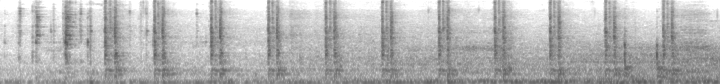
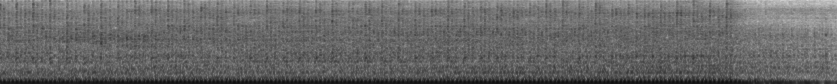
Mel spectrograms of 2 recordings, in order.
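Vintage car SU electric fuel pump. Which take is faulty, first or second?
first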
